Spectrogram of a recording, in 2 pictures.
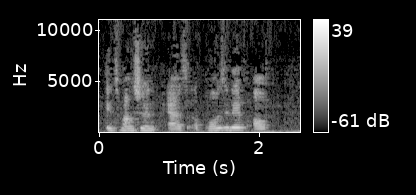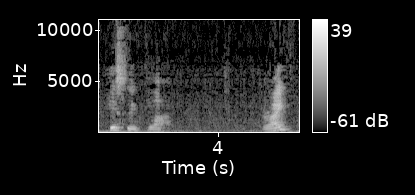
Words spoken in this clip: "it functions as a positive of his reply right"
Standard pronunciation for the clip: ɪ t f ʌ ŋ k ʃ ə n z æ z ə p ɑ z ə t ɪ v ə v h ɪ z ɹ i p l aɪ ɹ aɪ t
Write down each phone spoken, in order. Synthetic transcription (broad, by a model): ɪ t f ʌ ŋ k ʃ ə n æ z ə p ɑ z ə t ɪ v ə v h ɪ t ɹ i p l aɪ ɹ aɪ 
